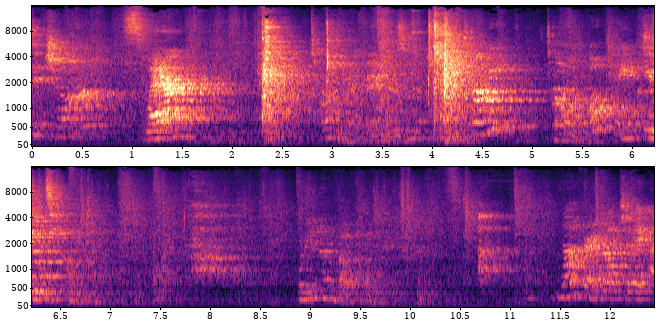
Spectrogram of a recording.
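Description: Voices talking, with a few thuds among them, the sharpest about two seconds in.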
